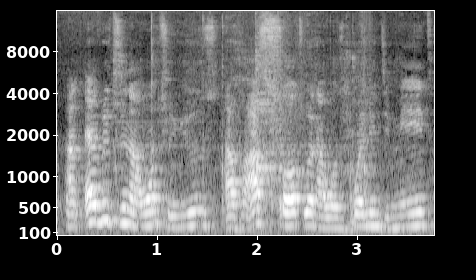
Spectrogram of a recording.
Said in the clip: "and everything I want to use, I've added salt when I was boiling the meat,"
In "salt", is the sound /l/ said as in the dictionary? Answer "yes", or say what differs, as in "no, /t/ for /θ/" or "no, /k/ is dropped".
no, /l/ is dropped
